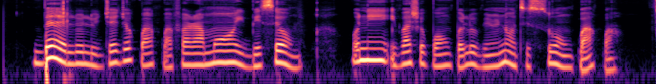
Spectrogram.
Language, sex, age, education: Yoruba, female, 30-45, tertiary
